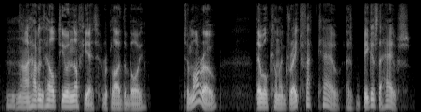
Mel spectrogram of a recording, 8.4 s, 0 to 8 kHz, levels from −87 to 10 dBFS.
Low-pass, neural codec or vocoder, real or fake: 7.2 kHz; none; real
